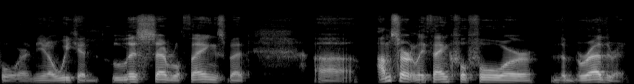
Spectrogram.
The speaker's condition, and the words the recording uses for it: None; typical speech.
